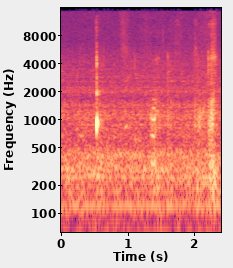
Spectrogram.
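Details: Infant with hiccups: one sharp hiccup followed by softer hiccup-like sounds in a quiet room.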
